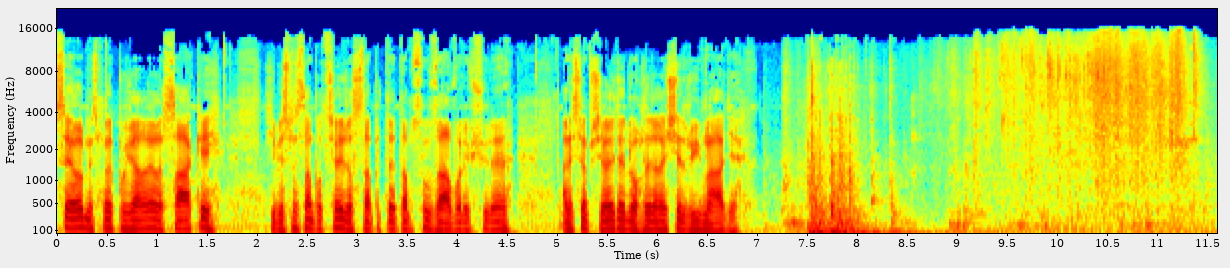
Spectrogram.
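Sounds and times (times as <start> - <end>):
faint birds: 0.0 - 7.2
speech: 0.0 - 7.8
aviary door clunking and rattling: 7.1 - 9.2.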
